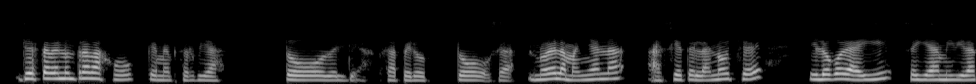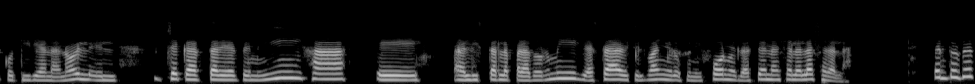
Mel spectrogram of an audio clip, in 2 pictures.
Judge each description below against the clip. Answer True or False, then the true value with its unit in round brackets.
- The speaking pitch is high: True (215 Hz)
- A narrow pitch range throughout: False (3.2 semitones)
